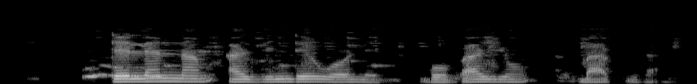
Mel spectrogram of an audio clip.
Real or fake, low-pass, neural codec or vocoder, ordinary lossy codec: real; 5.4 kHz; none; MP3, 24 kbps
